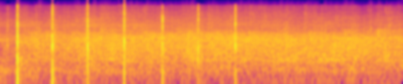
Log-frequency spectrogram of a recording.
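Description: Faint applause rolls through the hall at a community college alumni induction ceremony. Seven sharp, evenly spaced claps stand out in front, each a little softer than the last, before they stop and the quiet clapping carries on alone.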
